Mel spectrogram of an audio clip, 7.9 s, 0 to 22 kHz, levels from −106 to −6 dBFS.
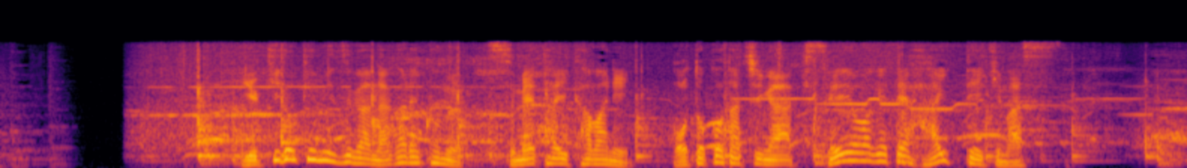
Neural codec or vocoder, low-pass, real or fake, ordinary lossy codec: none; none; real; none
